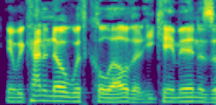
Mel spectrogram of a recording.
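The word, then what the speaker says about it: Kal-El: and the day that it was announced that Kalel, and is that the proper pronunciation? – Kalel, somewhere in that range, it kind of floats back and forth, but you got it.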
